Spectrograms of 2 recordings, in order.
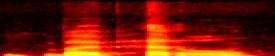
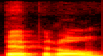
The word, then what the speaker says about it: bipedal: It was bipedal. Yes. But we mispronounced it and said bipedal. Bipedal.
